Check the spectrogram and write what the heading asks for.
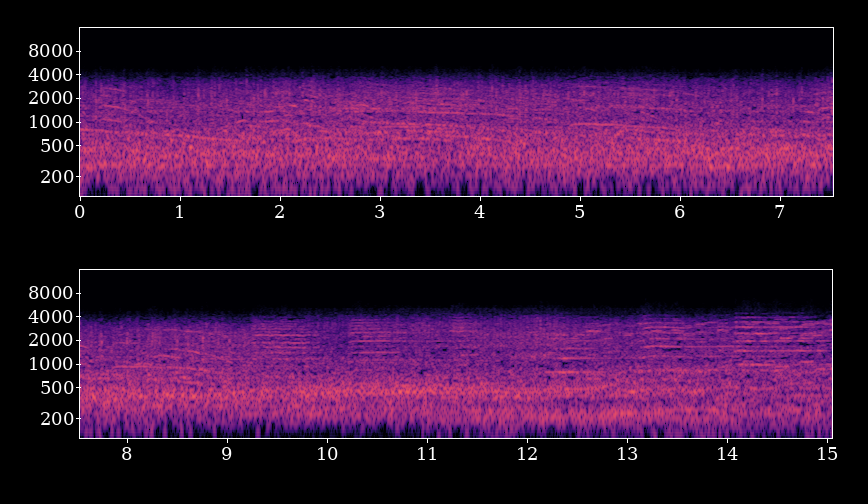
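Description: A crowd cheering and shouting over the steady running of a propeller airplane's engines. About nine seconds in, brass-led orchestral music comes in over it.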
